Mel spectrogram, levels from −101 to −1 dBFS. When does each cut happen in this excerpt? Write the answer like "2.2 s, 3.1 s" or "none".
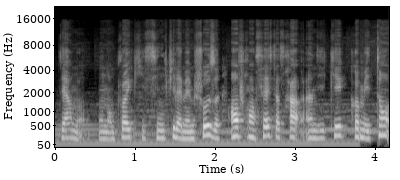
2.1 s, 3.1 s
